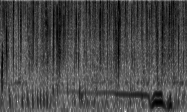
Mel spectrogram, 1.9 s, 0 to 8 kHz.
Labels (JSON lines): {"label": "biophony, cascading saw", "recorder": "SoundTrap 600 or HydroMoth"}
